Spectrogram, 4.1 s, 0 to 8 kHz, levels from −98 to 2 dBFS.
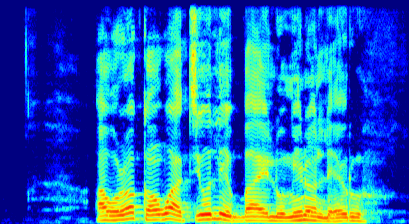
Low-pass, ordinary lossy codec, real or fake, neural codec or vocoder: none; none; fake; codec, 16 kHz, 16 kbps, FreqCodec, larger model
